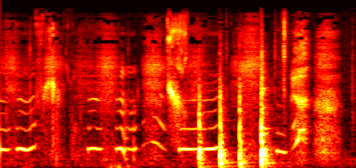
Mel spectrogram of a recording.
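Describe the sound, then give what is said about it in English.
Several sharp knocks, about four in quick succession, strike a door over a woman's moaning vocalizations, which continue throughout. “They're knocking on the door.”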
